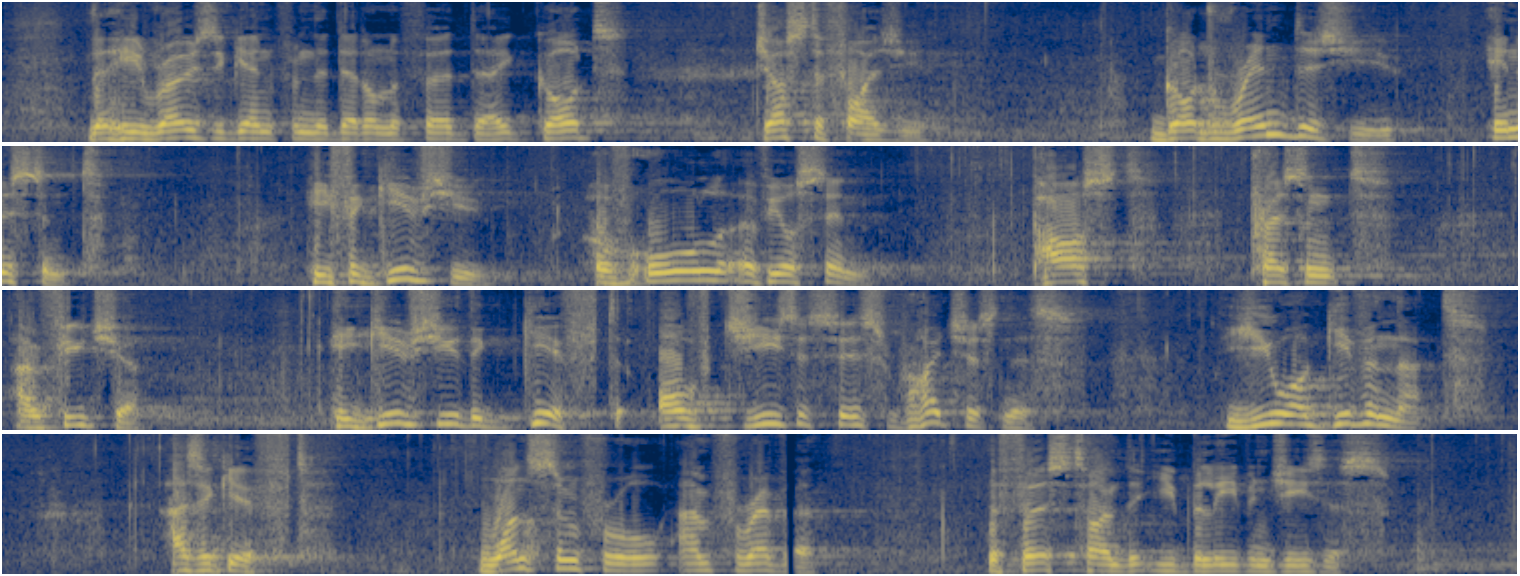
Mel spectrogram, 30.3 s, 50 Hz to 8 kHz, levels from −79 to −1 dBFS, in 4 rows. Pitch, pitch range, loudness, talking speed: 150 Hz, 135-180 Hz, -19 LUFS, 115 wpm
